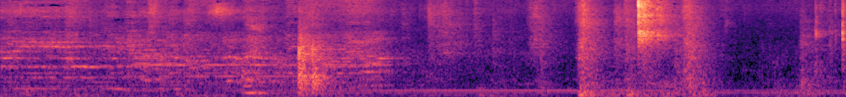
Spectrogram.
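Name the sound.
door being closed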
